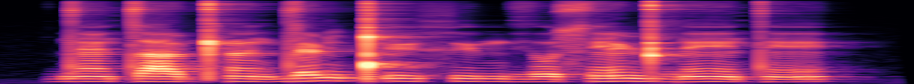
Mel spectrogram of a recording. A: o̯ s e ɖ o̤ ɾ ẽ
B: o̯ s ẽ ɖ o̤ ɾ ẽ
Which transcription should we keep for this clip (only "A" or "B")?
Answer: B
